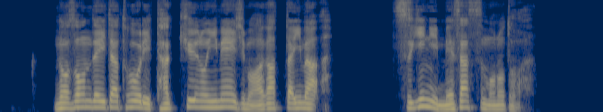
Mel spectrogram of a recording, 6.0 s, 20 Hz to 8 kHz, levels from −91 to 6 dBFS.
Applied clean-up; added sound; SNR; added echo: neural mask model Resemble Enhance denoiser.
